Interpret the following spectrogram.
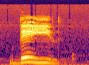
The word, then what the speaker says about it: değil: Então, aqui essa palavra, a pronúncia dessa palavra é değil, değil. Vocês podem perceber que eu estendo aquele E, eu estendo o I ali, e ele não é totalmente sem som, ele não é uma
